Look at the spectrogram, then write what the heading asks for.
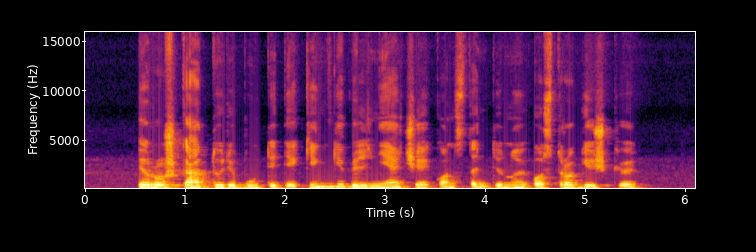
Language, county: Lithuanian, Kaunas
